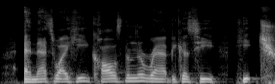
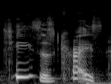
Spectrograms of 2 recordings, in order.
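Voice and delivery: mock awe; 12 semitones higher, much slower than usual. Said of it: "You're like".

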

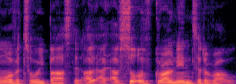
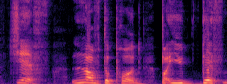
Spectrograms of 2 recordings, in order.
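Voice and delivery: higher, louder South London urban voice; South London accent; 8 semitones higher, 5 dB louder, slower than usual. Retold or imitated. Comedian reading Ian's review in a put-on South London accent. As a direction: street bruv read of a fan letter. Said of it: "Yes, bruv, South London".

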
